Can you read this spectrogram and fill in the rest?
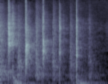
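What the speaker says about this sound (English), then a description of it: "Keep clapping it up." A few people clapping in a room at a night law class: sparse, uneven claps, about six distinct slaps in under two seconds, close and fairly loud with no talk over them.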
